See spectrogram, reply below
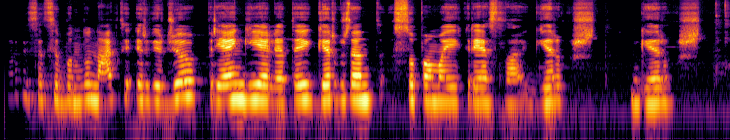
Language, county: Lithuanian, Šiauliai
